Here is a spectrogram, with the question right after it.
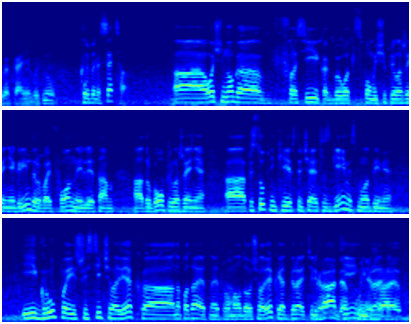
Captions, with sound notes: It could have been a setup? (speaking in foreign language)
